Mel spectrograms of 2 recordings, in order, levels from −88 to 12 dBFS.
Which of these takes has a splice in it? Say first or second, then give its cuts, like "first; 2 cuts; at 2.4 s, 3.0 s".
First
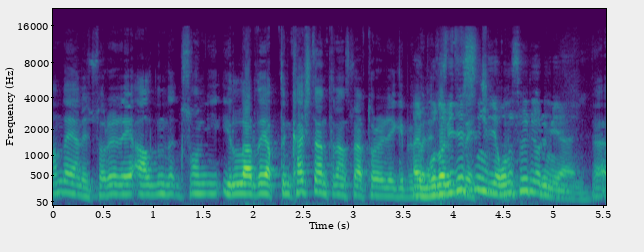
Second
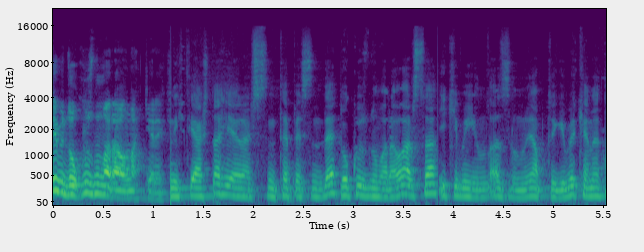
second; 3 cuts; at 1.2 s, 2.9 s, 3.9 s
